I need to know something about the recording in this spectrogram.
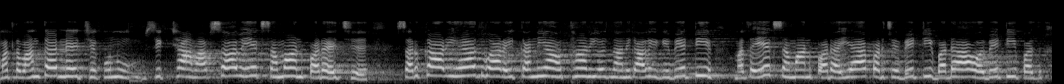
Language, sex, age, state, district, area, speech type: Maithili, female, 30-45, Bihar, Madhubani, urban, spontaneous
